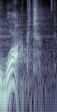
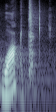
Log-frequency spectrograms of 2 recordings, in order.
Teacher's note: Very few of us realize, for example, in English, that the past tense suffix ed is actually pronounced in three different ways. When we say he walked, we pronounce the ed like a t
